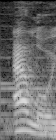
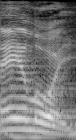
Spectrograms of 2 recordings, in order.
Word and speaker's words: alloy: some kind of reinforced alloy too I almost said aloy aloy is the forbidden West character Zero da forbidden West character but it's pronounced alloy unbelievable there's no way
